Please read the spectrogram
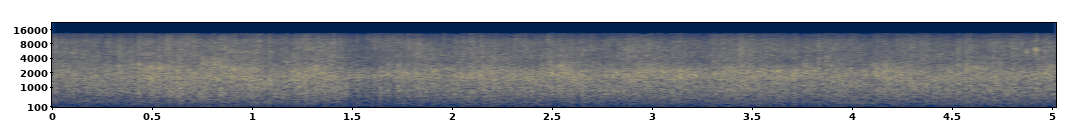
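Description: Applause from the members of a parliament at the close of a speech. It builds up in the first half-second and then holds steady and dense.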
